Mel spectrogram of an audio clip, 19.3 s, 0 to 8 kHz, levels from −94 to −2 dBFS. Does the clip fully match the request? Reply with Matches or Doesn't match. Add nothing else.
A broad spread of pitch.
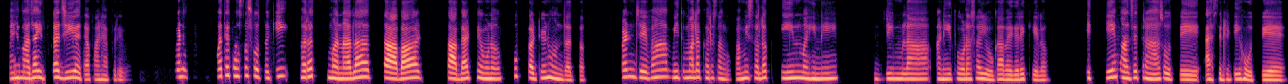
Doesn't match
